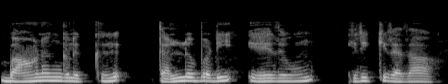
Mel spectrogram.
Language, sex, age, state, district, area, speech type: Tamil, male, 18-30, Tamil Nadu, Nagapattinam, rural, read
